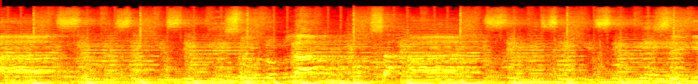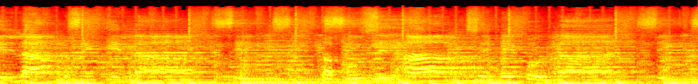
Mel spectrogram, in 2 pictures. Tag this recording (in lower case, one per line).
pop music
music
